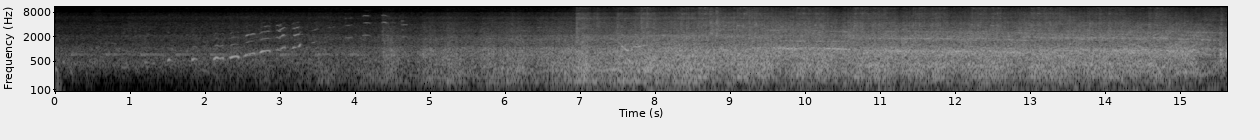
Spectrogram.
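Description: A Kintetsu Minami-Osaka Line electric train approaches and passes close by. Its noise builds from about six seconds in to a loud steady rush, with wheels clicking over the rail joints and a faint falling whine, then drops away at the very end. About two seconds in, before the train is near, there is a quick run of short rising chirps.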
